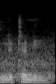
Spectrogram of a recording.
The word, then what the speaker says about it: litany: Pronunciation is litany, li, teni, teni, teni, li, teni.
